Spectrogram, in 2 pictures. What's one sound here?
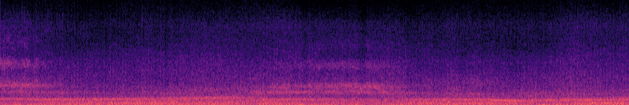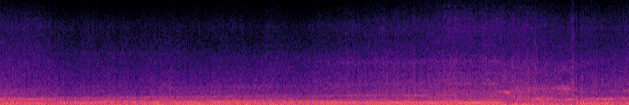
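A petrol go-kart engine drones at full throttle, its pitch rising and falling through the corners.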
